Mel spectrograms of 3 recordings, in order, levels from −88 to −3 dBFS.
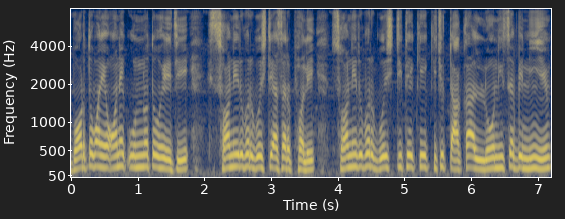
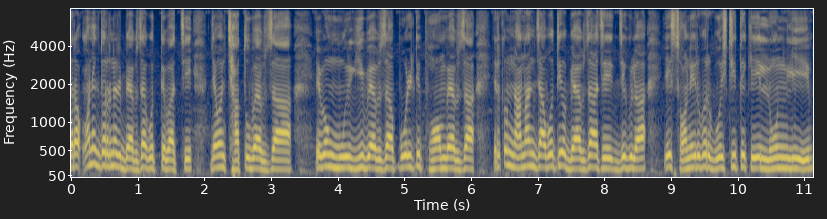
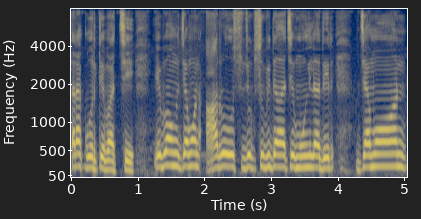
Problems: background sounds at intervals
